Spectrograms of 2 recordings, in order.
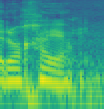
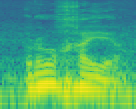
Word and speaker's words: Rokhaya: En fait, euh, la vraie prononciation, c'est Rokhaya. – Rokhaya.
